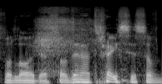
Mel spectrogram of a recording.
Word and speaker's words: Volodya: in Russia, meaning Volodya, it's not pronounced Vladya, it's pronounced Volodya.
